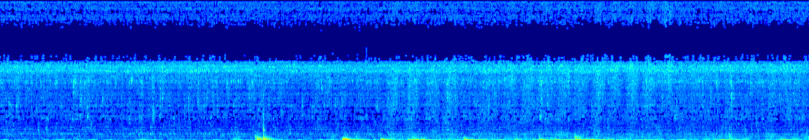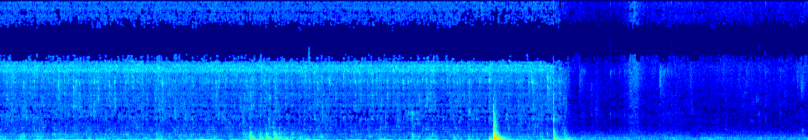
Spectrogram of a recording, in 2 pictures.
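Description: Water running steadily from a faucet into a stainless steel sink, with a few sharp knocks, the loudest near the end. The water stops shortly before the end.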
